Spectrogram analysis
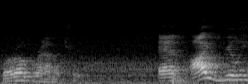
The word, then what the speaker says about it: photogrammetry: way you pronounce this it's photo gretry I think I got that right photogrammetry and I really like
